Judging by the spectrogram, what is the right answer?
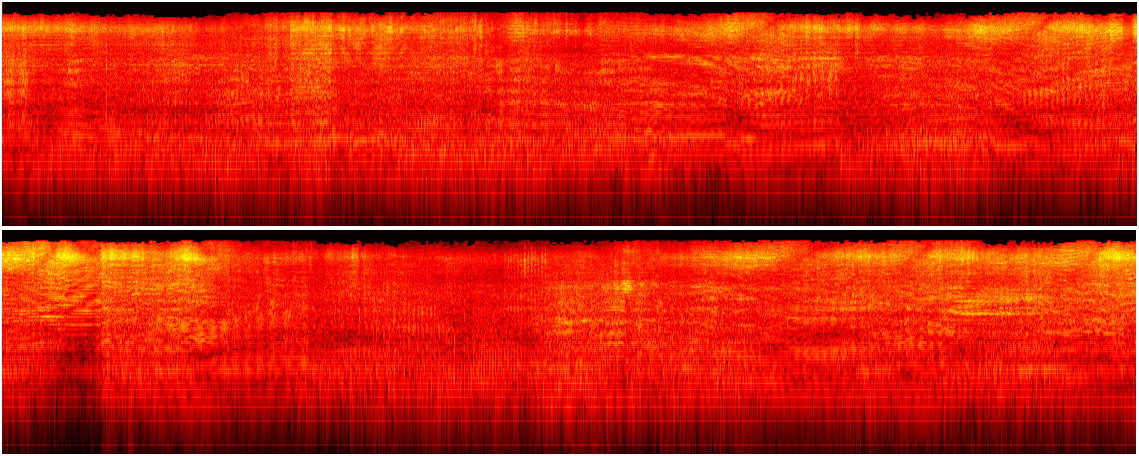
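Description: Several small pitbike and Ohvale minibike engines racing together, their overlapping notes repeatedly rising and falling as the riders rev out, shift and pass close by.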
